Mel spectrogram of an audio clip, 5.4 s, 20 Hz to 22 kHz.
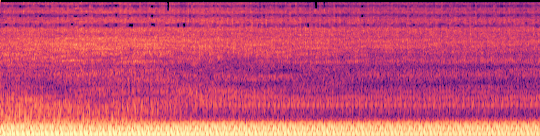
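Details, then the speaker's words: Audi EA824 4.0 TFSI after a DIY install of 310SS turbo manifolds, cold start with smoke and an oil smell, losing lots of power: deep, lumpy pulsing at about three beats a second, steady but uneven and harsh; runs rough on a cold start. "sound. More rough, more aggressive. [Music] This is a cold start."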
